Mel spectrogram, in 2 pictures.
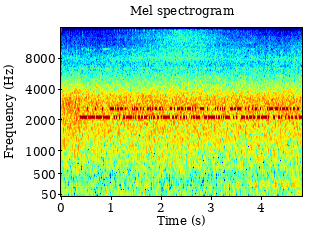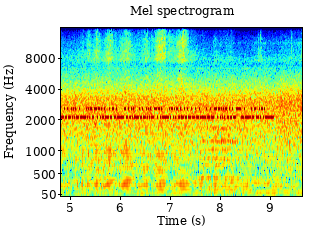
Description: RTTY (50 baud, 450 Hz shift), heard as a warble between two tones, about 2350 Hz centre, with radio static and street noise. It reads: S48P E9FX O2EN WV6S 2PX6 DP1Q S5WD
